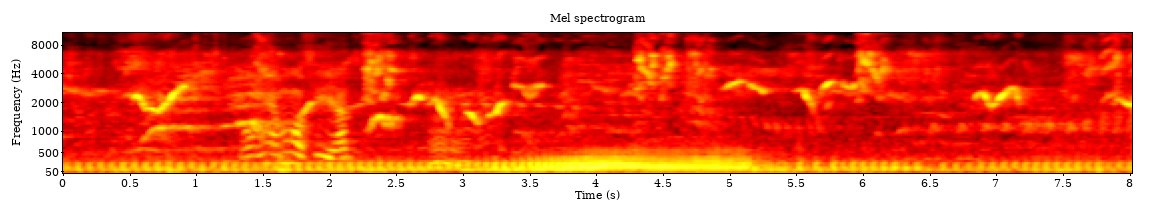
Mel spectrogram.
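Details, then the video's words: Song of a white-rumped shama mimicking sooty-headed bulbul: rapid varied whistled slurs and warbled notes, busy and changing, with a loud low rumbling hum swelling in the middle and constant engine drone. "Suara Emas Burung Murai Batu ll Murai Rasa Kutilang"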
